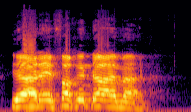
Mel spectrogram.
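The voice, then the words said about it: Put-on Jamaican accent. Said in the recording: “Now you're Jamaican.”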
